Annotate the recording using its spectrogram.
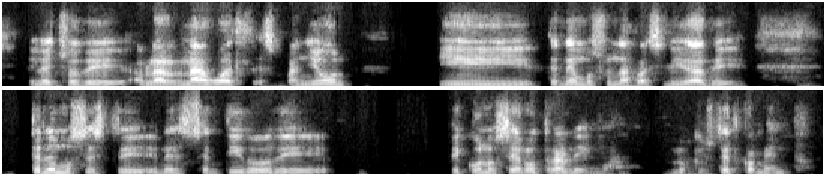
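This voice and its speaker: This man has a Mexican accent and a fairly high pitch. His intonation is lively and his pace moderate. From Mexico, Huasteca region of Hidalgo. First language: Nahuatl (speaking Spanish). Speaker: teacher and cultural promoter. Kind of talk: interview. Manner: hesitant, many fillers.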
